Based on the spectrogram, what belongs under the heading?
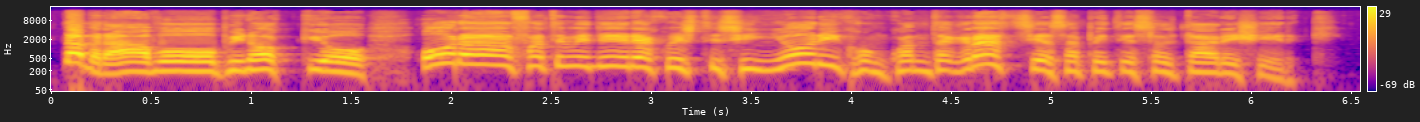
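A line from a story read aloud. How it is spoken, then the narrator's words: Shout. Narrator (Italian): il direttore gridò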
